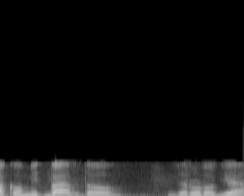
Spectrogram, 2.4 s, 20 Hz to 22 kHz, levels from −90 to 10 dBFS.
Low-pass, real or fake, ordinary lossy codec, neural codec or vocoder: 7.2 kHz; fake; AAC, 16 kbps; codec, 16 kHz, about 1 kbps, DyCAST, with the encoder's durations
